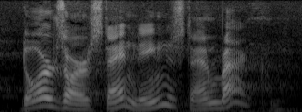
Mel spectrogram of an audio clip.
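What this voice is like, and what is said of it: Imitates a computerized announcement voice. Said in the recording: “it was a very computerized voice... That wasn't a very good imitation”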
